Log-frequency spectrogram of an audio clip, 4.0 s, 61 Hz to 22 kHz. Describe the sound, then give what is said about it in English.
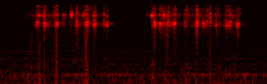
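Deer toe jangles rattle on a bag embellished with deer toes and 14-karat gold beads, in two brisk shaken bursts separated by a short pause, a bright clattering of many small hard pieces, with no talking. “but it's embellished, the bag itself is embellished with the toes of deer.”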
